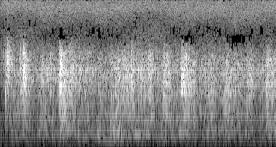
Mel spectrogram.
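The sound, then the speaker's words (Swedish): Train wheels clatter steadily over rail joints in a rhythmic, repeating clack as trains run from the station to the death camps, with a continuous rumbling hiss underneath, moderately loud, with no voices. “Från stationen går tågen direkt till dödsfabrikerna, till arbetsläger som SS kallar dem på sitt nyspråk.”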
